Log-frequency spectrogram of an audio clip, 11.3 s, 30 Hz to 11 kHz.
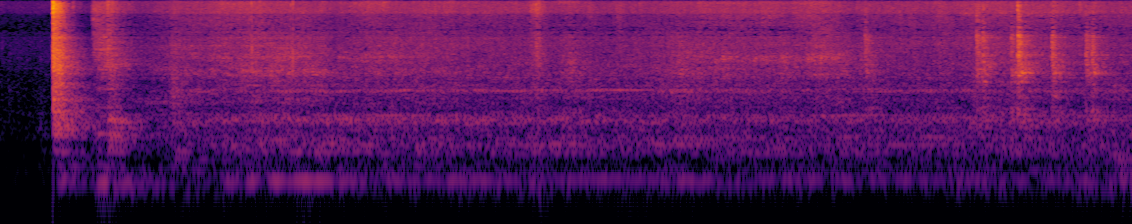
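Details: Steady shaft drone with loose knocks and clatter as an Otis 2000R lift travels; the counterweight suspension rattles, suspected slack hoist rope, though the three ropes checked seemed normally tensioned; eyebolt rattling against the counterweight bushing.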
